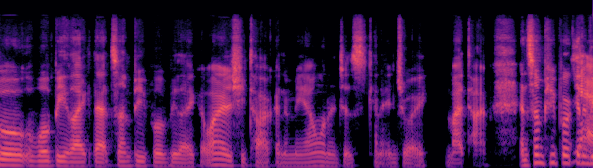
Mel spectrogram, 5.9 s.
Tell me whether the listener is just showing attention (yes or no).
yes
